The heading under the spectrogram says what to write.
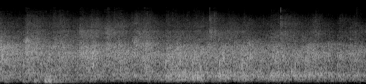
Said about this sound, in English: So will you go ahead and give him a big round of applause and welcome him.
